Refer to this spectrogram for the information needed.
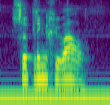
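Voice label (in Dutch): "sublinguaal", Dutch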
